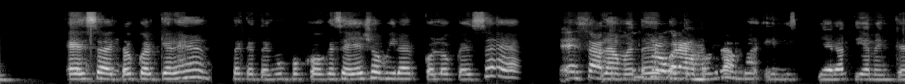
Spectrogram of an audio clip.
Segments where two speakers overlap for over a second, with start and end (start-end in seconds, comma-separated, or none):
6.0-7.2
